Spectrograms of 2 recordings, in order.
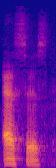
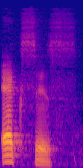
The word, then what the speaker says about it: access: Normally, we pronounce it like S's. Okay, it's not S's, it's X's.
